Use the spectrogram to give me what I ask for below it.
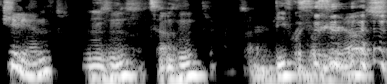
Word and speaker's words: Cillian: It's pronounced Killian.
